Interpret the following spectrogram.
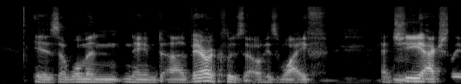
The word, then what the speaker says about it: Clouzot: So the director, Henri Georges Clouzot, and it's not Clouseau like the famous French detective played by Peter Sellers. Yes. It is spelled differently, but pronounced in a similar way.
